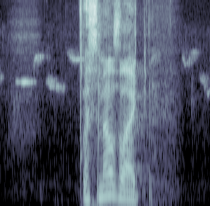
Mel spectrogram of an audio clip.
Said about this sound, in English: I love how I can hear the birds in the background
